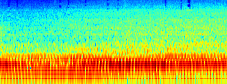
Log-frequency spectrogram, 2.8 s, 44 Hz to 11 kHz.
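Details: 2002 Lexus IS300 on jack stands in first gear after replacing the clutch, rear main seal, pilot bearing and throw-out bearing: smooth, steady driveline hum with no clunks, grinding or whine; wheels spin with the LSD, normal operation.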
